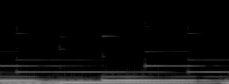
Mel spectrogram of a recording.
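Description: Background music: a slow melody of struck, ringing notes, about one every half second, over low held bass notes.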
